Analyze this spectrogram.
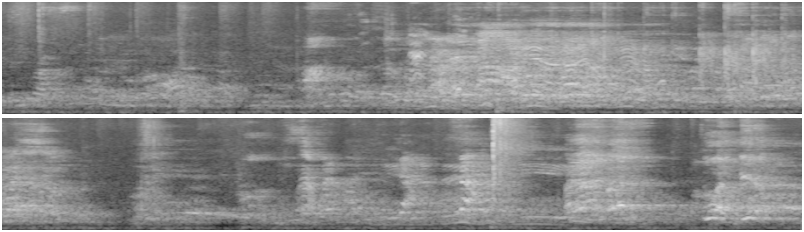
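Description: Men shout and call out to each other, with lively voices at a distance.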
